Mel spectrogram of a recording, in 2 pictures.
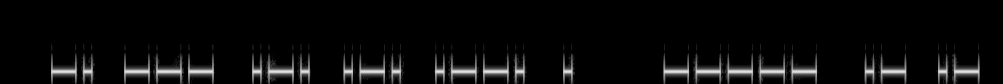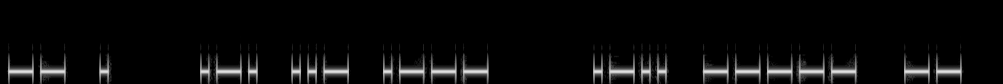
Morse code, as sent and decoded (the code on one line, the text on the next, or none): -. --- .-. .-. .--. / ----- .- .- -- . / .-. ..- .--- / .-.. ----- --
NORRPE 0AAME RUJ L0M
